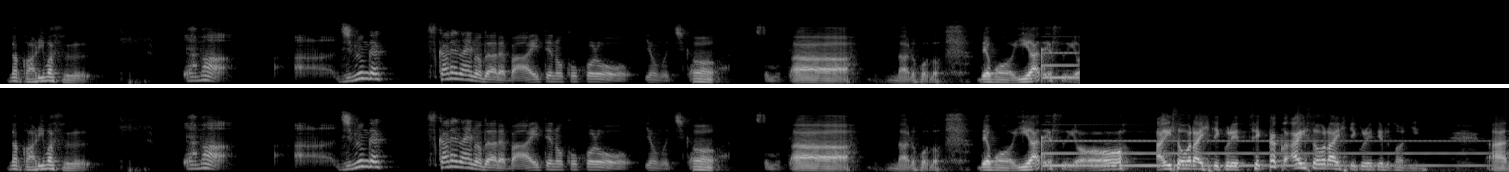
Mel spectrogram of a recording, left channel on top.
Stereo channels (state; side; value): drops out; left; at 10.8 s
